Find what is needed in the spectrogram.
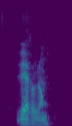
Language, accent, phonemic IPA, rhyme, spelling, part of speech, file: French, France, /vɛʁ.lɑ̃/, -ɑ̃, verlan, noun, LL-Q150 (fra)-verlan.wav
- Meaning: verlan (type of backslang used in French)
